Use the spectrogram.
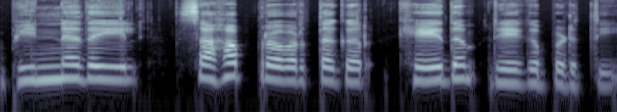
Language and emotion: Malayalam, neutral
